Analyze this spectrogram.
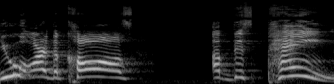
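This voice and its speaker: A woman's raised, projected voice comes through with a bright, sharp tone. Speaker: motivational speaker. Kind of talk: direct-to-camera vlog rant. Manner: loud; animated.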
